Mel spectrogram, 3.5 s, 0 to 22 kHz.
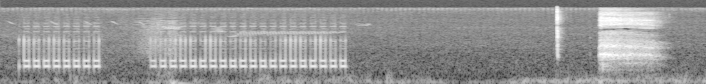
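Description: Telephone in the video game Demolish and Build 2018 rings in two electronic bursts, the second longer, followed by a brief click and a short noisy clatter.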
